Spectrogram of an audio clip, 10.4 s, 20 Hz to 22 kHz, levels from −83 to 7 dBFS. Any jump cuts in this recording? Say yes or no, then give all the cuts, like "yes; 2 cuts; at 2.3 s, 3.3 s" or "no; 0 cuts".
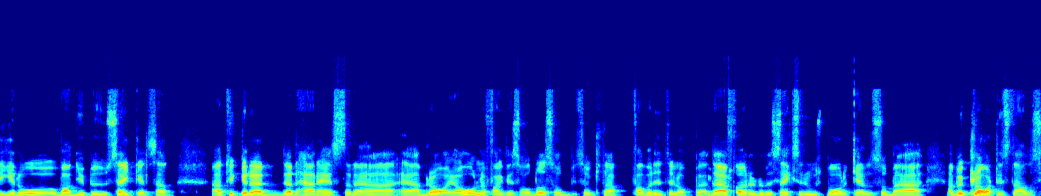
no; 0 cuts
